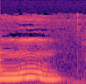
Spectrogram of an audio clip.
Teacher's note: the lips close and that's where the Airstream is being stopped but the air actually leaves cell cavity and that's what gives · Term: nasal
